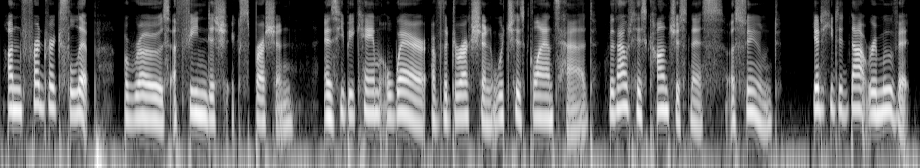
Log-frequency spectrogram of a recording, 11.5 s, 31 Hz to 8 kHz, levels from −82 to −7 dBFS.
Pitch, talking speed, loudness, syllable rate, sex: 175 Hz, 145 wpm, -19 LUFS, 4.9 syllables/s, female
